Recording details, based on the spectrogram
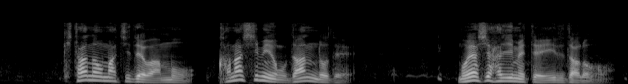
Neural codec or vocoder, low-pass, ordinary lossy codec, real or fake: none; 7.2 kHz; none; real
